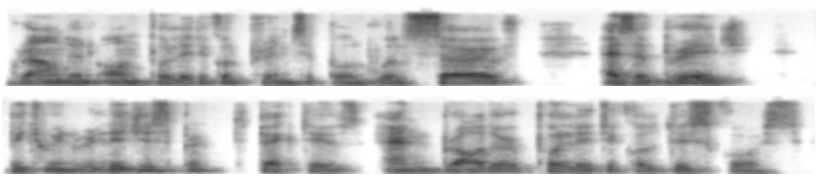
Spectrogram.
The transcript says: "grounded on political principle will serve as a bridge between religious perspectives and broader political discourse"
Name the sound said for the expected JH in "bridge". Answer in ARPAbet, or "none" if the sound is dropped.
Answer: JH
